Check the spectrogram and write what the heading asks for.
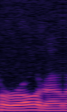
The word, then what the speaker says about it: parota: How do you spell that, Scott? Parota. Oh, I'd call it Peroda.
